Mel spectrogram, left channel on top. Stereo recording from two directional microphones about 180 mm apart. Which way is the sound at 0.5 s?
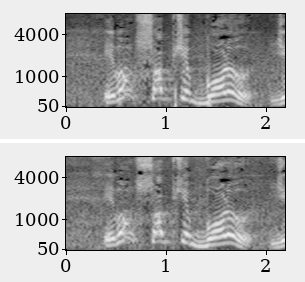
15° left (ahead or behind).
